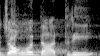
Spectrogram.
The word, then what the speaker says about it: Jagadhatri: Jagadhatri, Bengali में अगर बोलूँ जगोधात्री, being a Bengali, I would want to pronounce it that way, is जैसे show का नाम भी है, माँ दुर्गा का ही एक रूप है।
